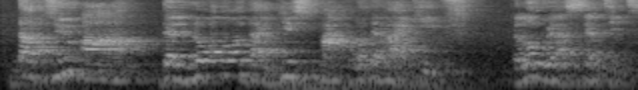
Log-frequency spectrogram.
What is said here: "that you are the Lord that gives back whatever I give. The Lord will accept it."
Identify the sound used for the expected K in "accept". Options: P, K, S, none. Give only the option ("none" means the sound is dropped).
none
